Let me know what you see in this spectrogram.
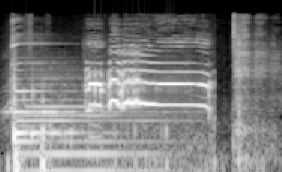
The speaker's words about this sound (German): ich wollte zur Einstimmung auf das Thema mal so ein Tönchen hier spielen. Darum geht es nämlich. Es geht um Hähne.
